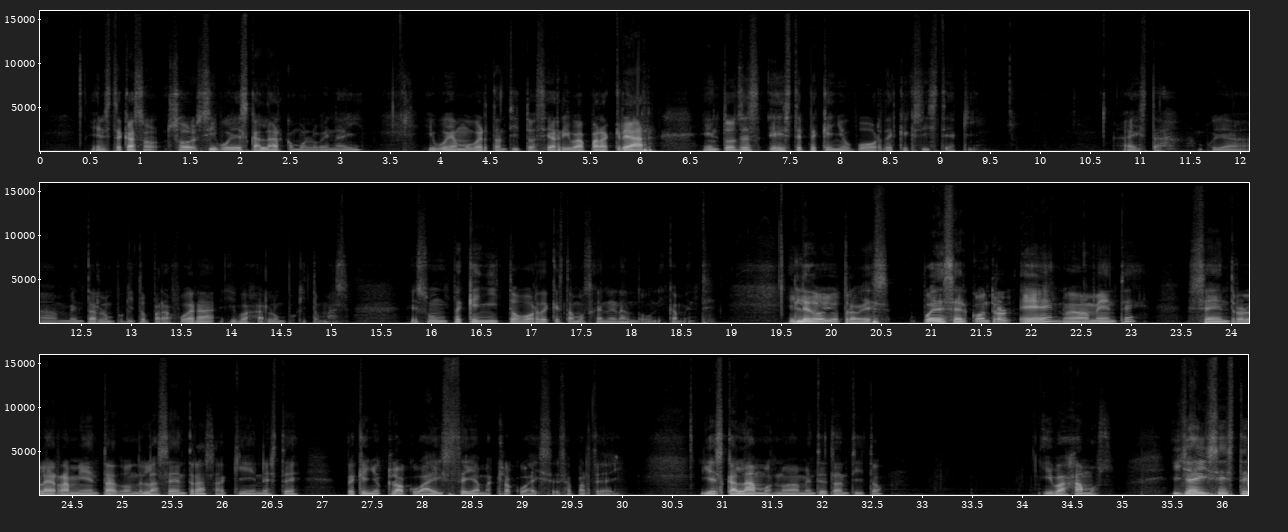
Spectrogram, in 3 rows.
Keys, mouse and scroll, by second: 0.7 click, 5.0 click, 6.2 alt+right click, 6.9 alt+click, 9.3 click, 10.3 alt+click, 12.6 click, 14.7 click, 15.6 alt+click, 16.1 alt+middle click, 16.5 alt+right click, 19.1 alt+click, 22.5 ctrl+e, 23.8 click, 25.1 click, 26.0 click, 30.2 click, 32.7 click, 34.7 click.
